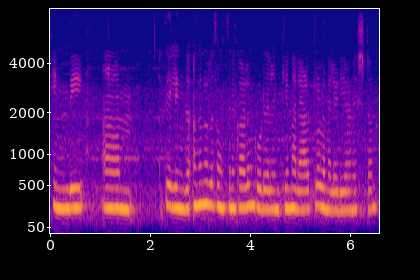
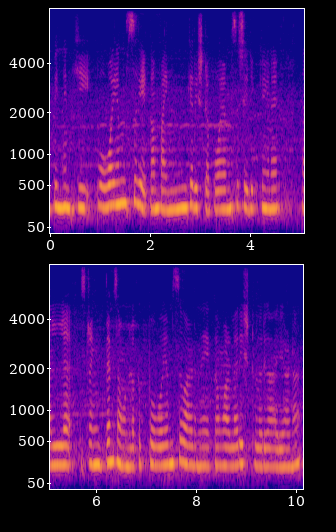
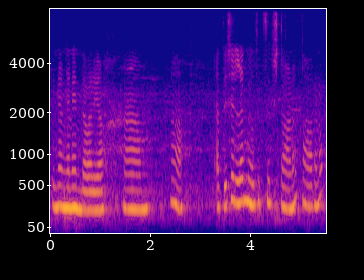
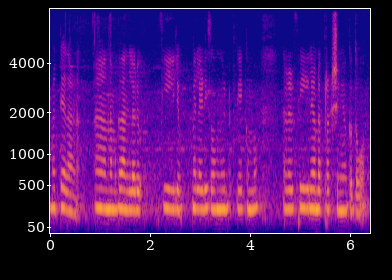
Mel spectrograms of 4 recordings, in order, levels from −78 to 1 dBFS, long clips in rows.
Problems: constant background noise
